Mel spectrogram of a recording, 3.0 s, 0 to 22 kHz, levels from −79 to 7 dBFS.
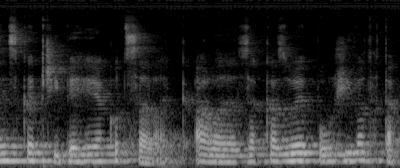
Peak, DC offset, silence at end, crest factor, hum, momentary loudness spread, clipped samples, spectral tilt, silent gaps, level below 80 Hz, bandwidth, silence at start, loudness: -10 dBFS; under 0.1%; 0 s; 14 dB; none; 5 LU; under 0.1%; -6.5 dB/octave; none; -56 dBFS; over 20 kHz; 0 s; -25 LUFS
